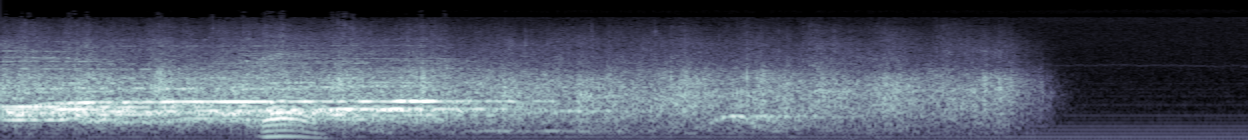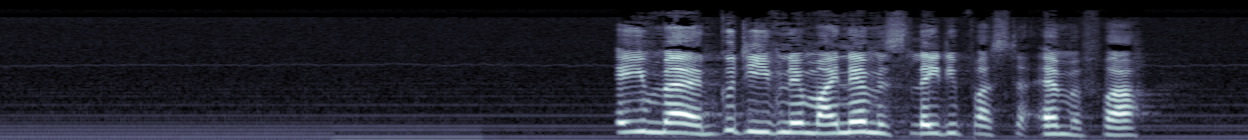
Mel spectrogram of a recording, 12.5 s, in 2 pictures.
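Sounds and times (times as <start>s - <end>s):
audience clapping to welcome a lady pastor at a church service: 0.0s - 5.3s
speech: 9.6s - 12.0s.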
